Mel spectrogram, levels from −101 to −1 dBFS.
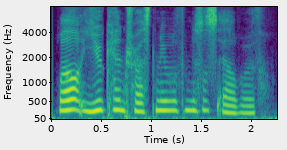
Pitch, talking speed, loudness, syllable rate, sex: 235 Hz, 210 wpm, -16 LUFS, 4.5 syllables/s, female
